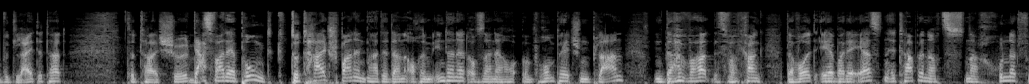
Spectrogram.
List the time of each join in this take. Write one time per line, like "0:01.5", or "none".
0:01.9
0:03.7
0:07.4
